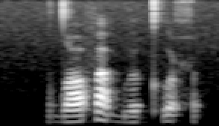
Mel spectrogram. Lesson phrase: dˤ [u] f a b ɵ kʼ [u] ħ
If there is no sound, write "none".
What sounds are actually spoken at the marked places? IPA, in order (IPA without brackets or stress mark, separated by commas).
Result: u, u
